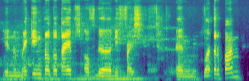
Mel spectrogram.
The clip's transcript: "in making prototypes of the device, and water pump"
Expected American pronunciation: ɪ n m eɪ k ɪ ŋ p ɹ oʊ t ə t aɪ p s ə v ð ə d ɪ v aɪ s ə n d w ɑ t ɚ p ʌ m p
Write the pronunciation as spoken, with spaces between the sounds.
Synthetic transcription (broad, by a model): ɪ n m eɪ k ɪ ŋ p ɹ oʊ t ə t aɪ p s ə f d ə d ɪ f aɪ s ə n w ɑ t ɚ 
